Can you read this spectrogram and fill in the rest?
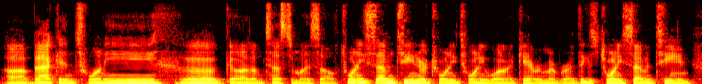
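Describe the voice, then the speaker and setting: A man's voice: low-pitched, animated, brisk, a little mellow. A man hosting a casual explainer in an informal, conversational way with folksy asides. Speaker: host.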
